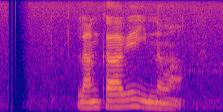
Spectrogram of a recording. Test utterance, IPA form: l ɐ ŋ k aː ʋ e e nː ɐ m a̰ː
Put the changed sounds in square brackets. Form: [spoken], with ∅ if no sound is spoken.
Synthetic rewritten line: l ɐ ŋ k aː ʋ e [i] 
